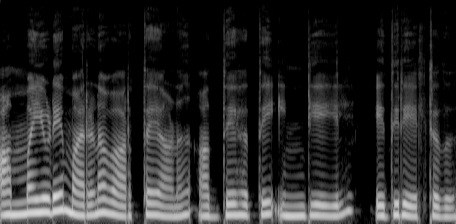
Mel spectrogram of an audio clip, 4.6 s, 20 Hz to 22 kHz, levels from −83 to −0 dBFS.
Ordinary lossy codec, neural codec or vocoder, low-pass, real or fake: none; none; 19.8 kHz; real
